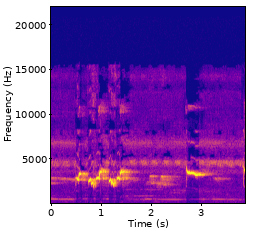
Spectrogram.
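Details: Hand-raised, tame Sooty-headed bulbul singing with wings spread, calling to a rival: a quick run of bubbly, warbled whistles, then one clear sliding note, over a faint steady hum.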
